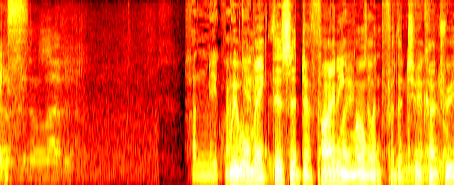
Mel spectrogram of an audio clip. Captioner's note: Korean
